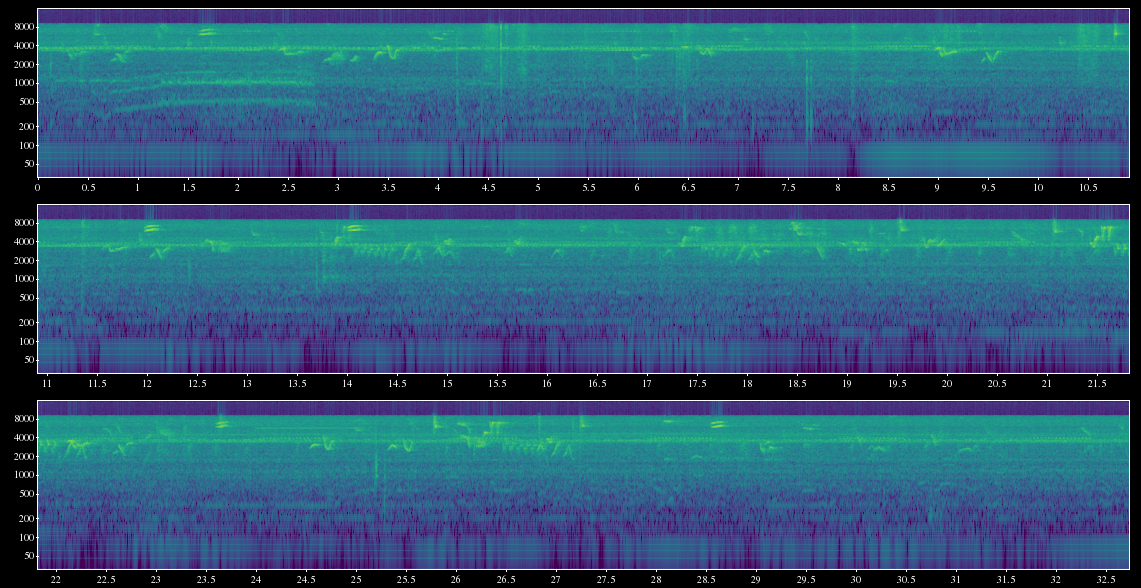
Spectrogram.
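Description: Outdoor rural ambience: a steady high-pitched insect drone with many short bird chirps scattered throughout, over a low rumble. About a second in, a pitched animal call rises and then holds for about a second and a half.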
